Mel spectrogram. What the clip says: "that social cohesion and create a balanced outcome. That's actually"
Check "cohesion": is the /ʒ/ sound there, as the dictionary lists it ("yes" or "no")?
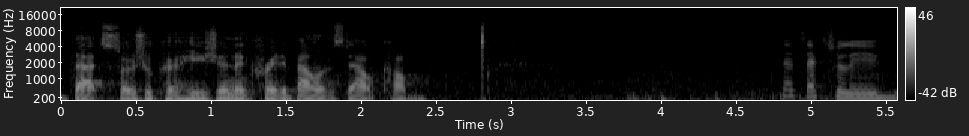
yes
